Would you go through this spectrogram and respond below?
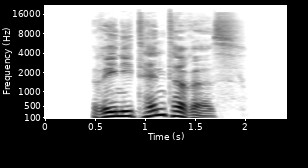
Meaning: strong/mixed nominative/accusative neuter singular comparative degree of renitent
- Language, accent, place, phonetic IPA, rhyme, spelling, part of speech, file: German, Germany, Berlin, [ʁeniˈtɛntəʁəs], -ɛntəʁəs, renitenteres, adjective, De-renitenteres.ogg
